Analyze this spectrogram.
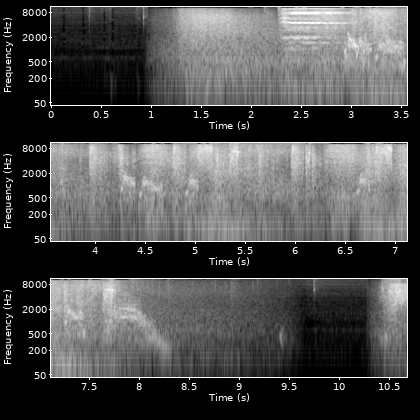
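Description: A magic spell bursts with a fiery whoosh.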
